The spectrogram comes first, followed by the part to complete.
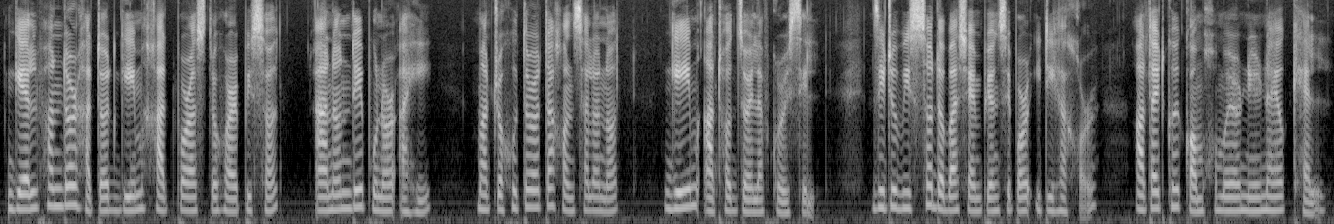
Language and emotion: Assamese, neutral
